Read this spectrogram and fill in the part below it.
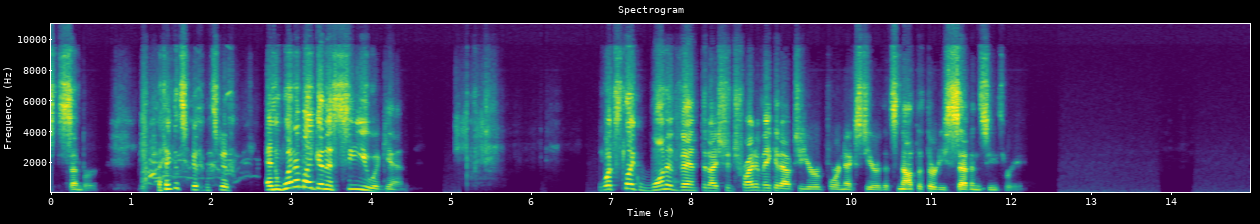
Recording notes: A return to Spanish speaking countries and low quality audio! Phones in from Mallorca.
